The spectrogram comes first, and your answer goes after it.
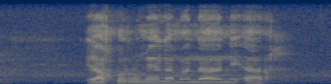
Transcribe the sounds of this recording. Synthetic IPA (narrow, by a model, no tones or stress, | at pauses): jaɣʊrʊmɛlamananɪʔa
